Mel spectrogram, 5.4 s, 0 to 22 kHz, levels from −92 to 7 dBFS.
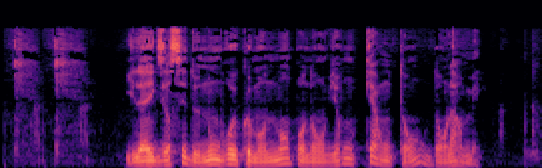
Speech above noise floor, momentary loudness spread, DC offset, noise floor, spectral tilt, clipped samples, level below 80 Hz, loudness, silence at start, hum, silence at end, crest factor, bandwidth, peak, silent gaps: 36 dB; 20 LU; under 0.1%; -59 dBFS; -4 dB/octave; under 0.1%; -48 dBFS; -22 LUFS; 0.15 s; none; 0.65 s; 22 dB; 11.5 kHz; -2 dBFS; none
